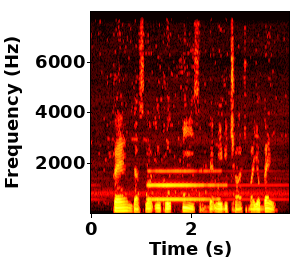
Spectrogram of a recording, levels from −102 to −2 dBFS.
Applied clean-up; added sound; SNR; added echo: classical method spectral subtraction.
